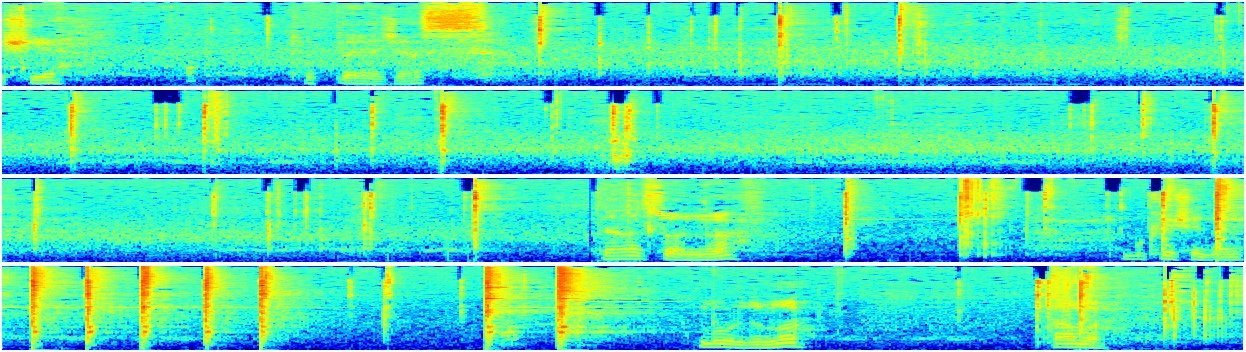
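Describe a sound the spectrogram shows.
Metal tools clink and tap against one another.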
